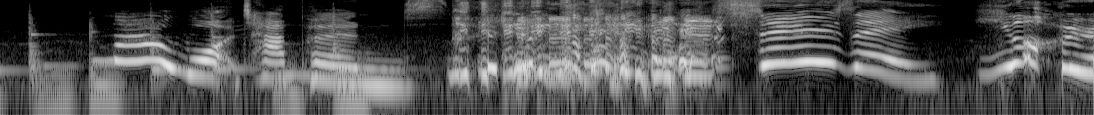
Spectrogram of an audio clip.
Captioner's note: all giggling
